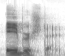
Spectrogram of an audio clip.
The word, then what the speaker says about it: Eberstein: I would say the uh, the e at the beginning of the last name Okay. will be pronounced a. A. Okay. Aberstein. Aberstein. There you go.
